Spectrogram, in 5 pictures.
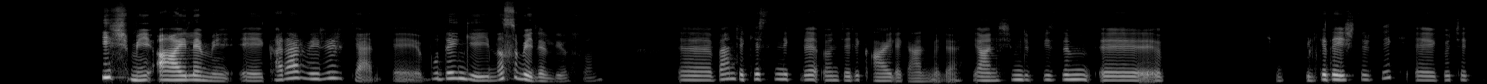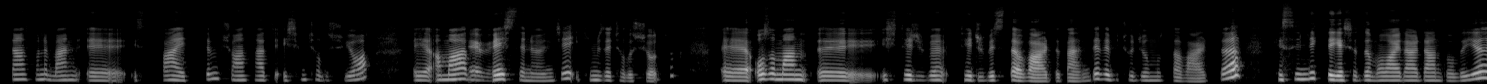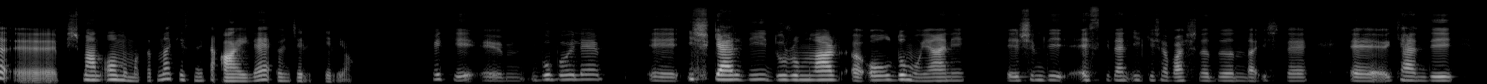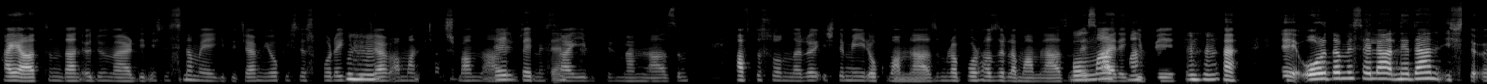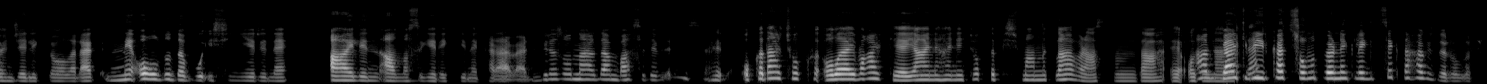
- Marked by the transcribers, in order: tapping; other noise; other background noise; unintelligible speech
- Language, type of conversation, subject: Turkish, podcast, İş ve aile arasında karar verirken dengeyi nasıl kuruyorsun?
- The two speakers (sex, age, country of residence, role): female, 30-34, Germany, guest; female, 40-44, Spain, host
